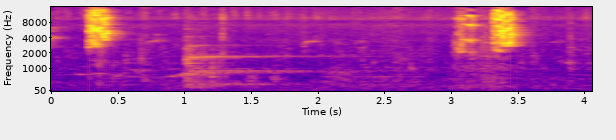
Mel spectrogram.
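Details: Morning chirping from a green lovebird: a sharp, high, rasping chirp, then a long pause with faint low rustling, then a quick double chirp near the end.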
